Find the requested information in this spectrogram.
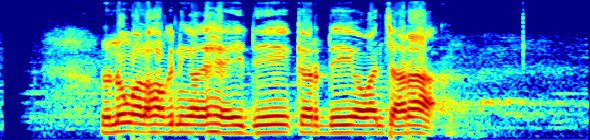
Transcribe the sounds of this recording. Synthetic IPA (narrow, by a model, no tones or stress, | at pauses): nunʊŋɔlɔɦɔk̚niŋɡaliɦɛidekərdiwawaɲt͡ʃaɾa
